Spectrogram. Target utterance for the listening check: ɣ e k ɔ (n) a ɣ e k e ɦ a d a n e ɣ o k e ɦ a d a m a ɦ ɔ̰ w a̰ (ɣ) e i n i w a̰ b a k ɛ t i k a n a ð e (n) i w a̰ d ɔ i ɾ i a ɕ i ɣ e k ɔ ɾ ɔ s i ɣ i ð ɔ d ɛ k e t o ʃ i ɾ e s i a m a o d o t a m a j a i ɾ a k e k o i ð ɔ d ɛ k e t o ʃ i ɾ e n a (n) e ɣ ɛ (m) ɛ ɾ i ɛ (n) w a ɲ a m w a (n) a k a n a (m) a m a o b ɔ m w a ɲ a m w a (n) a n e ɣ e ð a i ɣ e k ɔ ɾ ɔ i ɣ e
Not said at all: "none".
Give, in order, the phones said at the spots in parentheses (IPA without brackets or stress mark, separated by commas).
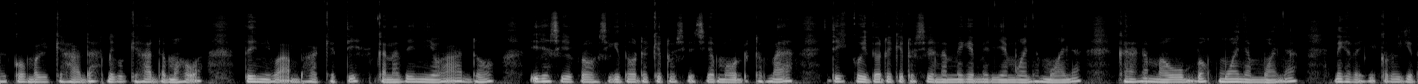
m, ð, n, m, m, m, ɲ, n, ɲ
